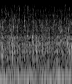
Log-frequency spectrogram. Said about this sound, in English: the water began to move to the sides. The dry ground appeared down the middle.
